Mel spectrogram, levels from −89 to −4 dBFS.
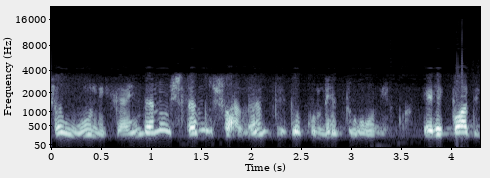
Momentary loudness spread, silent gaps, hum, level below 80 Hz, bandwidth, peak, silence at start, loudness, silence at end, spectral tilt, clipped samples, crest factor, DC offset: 9 LU; none; none; -82 dBFS; 3.7 kHz; -2 dBFS; 0 s; -20 LUFS; 0 s; -7 dB/octave; under 0.1%; 18 dB; under 0.1%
